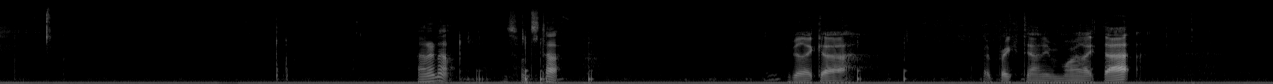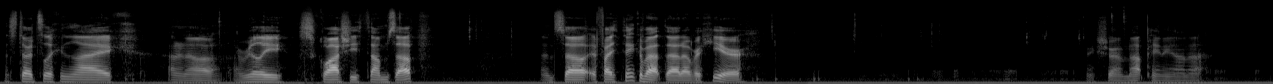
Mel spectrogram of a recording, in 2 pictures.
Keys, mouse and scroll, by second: 4.4 [, 4.8 [, 5.1 [, 5.4 [, 10.9 click, 11.8 ], 12.1 ], 12.6 click, 14.1 click, 16.0 ], 16.8 ctrl+Tab, 17.9-19.8 scroll, 21.8 click, 23.1 ctrl+z, 24.0 click.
